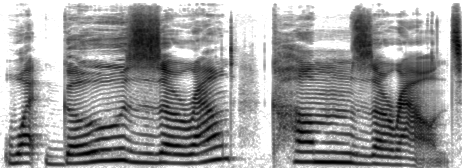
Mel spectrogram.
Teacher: that S is going to sound like a Z in American English.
